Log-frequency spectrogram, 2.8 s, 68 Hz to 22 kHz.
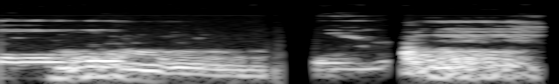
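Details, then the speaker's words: Deep, rough, low-pitched rattling breaths with brief pauses from a sleeping 2-year-old boy: loud snoring. "look at that 2 years old snoring like a 1948 Buick"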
